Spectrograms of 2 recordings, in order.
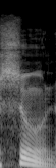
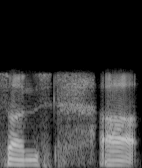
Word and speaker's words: Sun: So the indictment charges, is it Sun or Soon? I just assumed it was Soon. It's Sun. Okay. That's the way it's been pronounced good.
